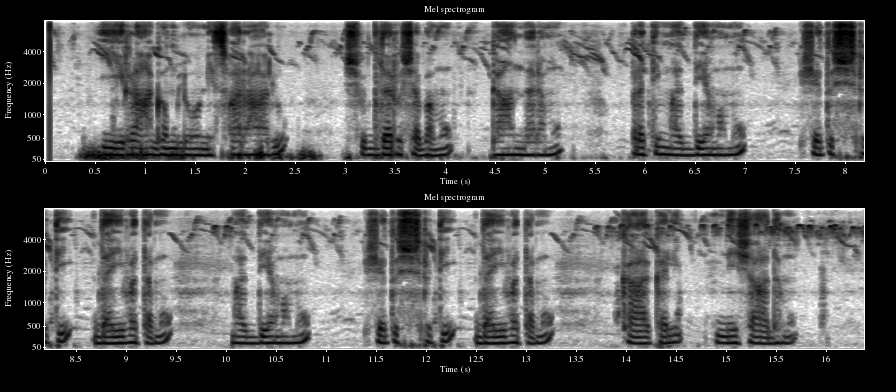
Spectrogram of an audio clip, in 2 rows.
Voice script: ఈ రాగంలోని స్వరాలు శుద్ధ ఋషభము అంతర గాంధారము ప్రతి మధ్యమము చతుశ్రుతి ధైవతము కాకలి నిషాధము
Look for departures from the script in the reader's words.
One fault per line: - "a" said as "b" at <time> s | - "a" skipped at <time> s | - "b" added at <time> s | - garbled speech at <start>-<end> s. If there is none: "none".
- "అంతర" skipped at 4.0 s
- "మధ్యమము చతుశ్రుతి ధైవతము" added at 10.1 s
